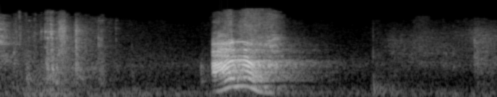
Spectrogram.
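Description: A young woman gasps sharply.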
